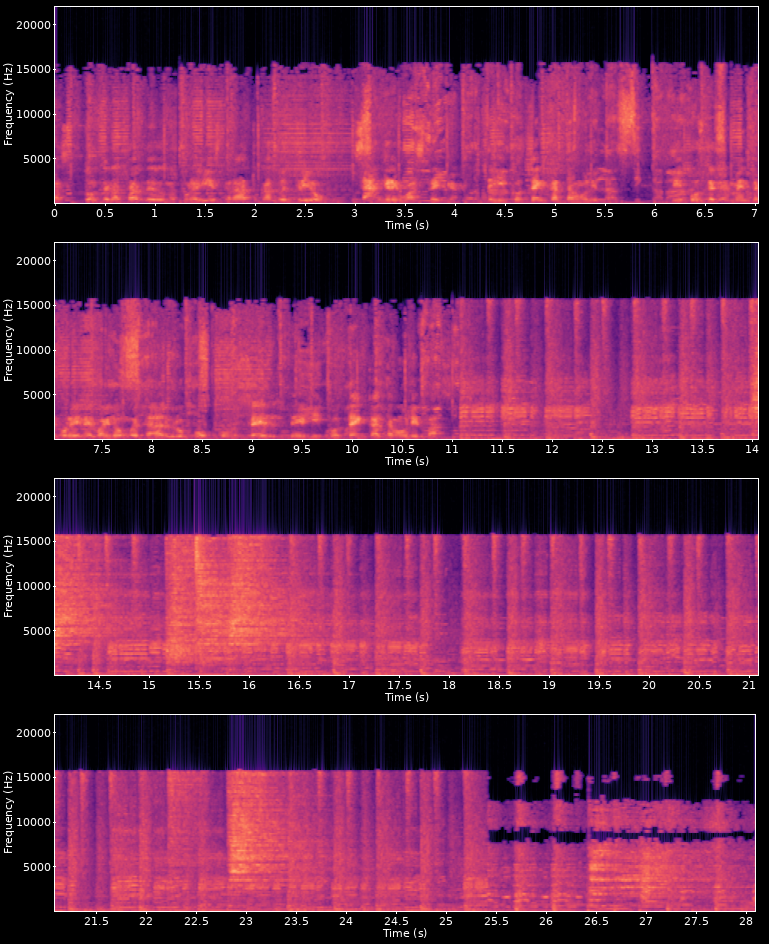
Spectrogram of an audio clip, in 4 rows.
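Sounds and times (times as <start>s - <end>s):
accordion: 0.0s - 28.0s
bass: 0.0s - 28.0s
drum kit: 0.0s - 28.0s
saxophone: 10.8s - 28.0s.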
